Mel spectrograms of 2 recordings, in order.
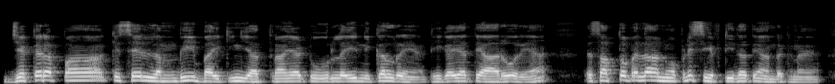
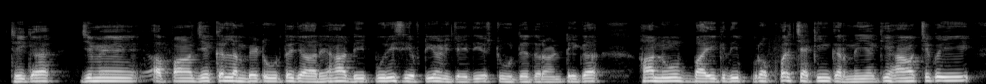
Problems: background sounds at intervals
